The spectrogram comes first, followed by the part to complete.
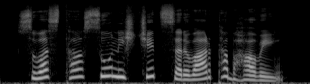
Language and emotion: Marathi, neutral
